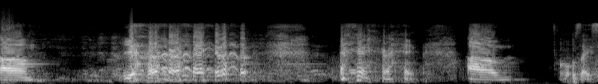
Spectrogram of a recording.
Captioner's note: laughter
